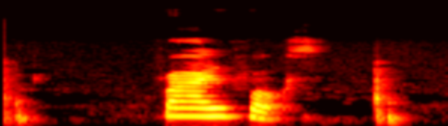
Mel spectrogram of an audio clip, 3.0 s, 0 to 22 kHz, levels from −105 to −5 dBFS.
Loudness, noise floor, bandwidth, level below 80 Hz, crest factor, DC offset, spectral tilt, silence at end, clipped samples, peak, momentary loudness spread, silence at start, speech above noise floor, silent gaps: -26 LUFS; -85 dBFS; 7.4 kHz; -82 dBFS; 20 dB; under 0.1%; -5.5 dB/octave; 0.35 s; under 0.1%; -12 dBFS; 17 LU; 0.1 s; 58 dB; none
